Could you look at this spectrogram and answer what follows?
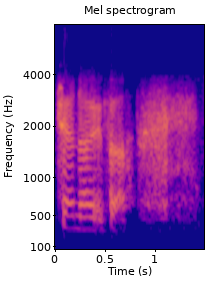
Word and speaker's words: Genova: fourth quarter in Genoa, in Italy, so sometimes pronounced Genova.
